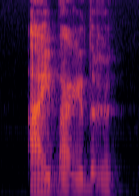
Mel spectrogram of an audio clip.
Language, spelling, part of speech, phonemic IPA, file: Dutch, aaibaardere, adjective, /ˈajbardərə/, Nl-aaibaardere.ogg
- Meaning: inflection of aaibaarder, the comparative degree of aaibaar: 1. masculine/feminine singular attributive 2. definite neuter singular attributive 3. plural attributive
